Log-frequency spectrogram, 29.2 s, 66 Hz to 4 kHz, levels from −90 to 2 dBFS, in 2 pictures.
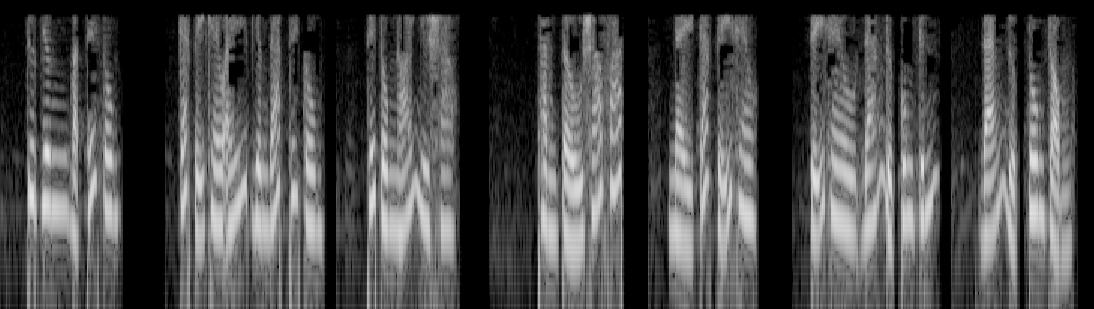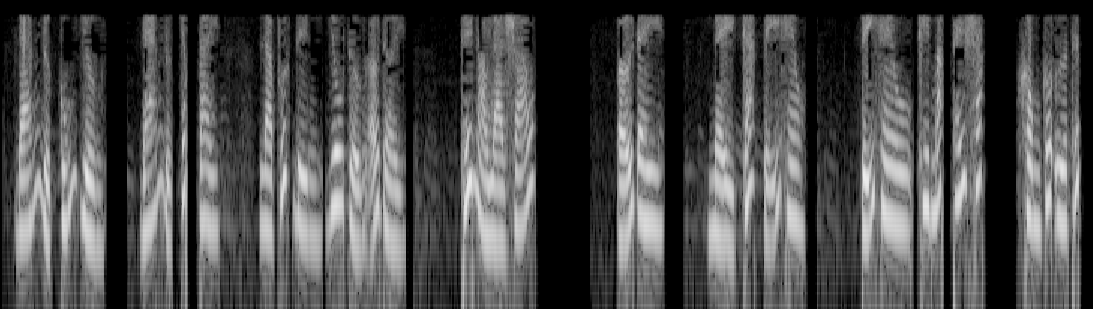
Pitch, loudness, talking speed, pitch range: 215 Hz, -19 LUFS, 145 wpm, 190-265 Hz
